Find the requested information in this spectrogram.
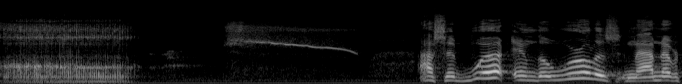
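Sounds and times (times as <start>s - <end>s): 
voice imitating loud snoring: 0.0s - 1.4s
speech: 4.2s - 6.8s.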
